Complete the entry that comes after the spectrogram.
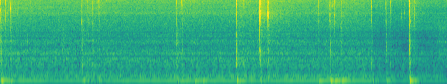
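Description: Typing on a computer keyboard to enter an annual sales header in a forecast report: sparse, light keystrokes scattered across a steady low hum, close and fairly quiet.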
